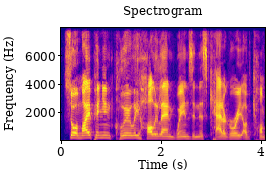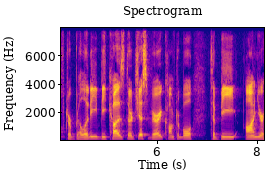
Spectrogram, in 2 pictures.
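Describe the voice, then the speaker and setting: A man's voice: mid-range voice, fairly bright tone, clear, resonant tone. A man, a filmmaker, chatting casually and bluntly through a product review.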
